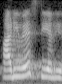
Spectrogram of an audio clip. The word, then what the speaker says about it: rustle: R-U-S-T-L-E, rustle. Here, T will be silent.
